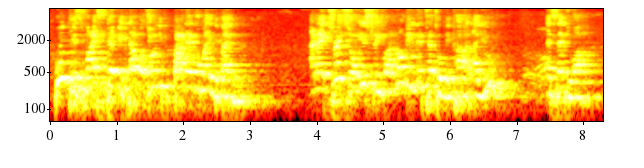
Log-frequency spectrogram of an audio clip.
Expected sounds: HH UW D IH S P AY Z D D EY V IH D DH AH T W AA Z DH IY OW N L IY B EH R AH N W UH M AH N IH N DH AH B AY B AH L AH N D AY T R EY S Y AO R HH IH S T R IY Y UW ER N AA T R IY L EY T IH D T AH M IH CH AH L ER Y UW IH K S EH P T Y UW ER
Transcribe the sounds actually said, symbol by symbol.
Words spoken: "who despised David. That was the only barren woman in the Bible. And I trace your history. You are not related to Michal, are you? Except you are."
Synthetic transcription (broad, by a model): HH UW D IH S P AY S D D EY V IH D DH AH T W AA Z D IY OW N L IY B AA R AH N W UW M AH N IH N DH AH B AY B AH L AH N AY T R EY S Y AO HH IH S T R IY Y UW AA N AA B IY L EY T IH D T AH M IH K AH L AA Y UW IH S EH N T Y UW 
